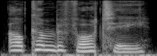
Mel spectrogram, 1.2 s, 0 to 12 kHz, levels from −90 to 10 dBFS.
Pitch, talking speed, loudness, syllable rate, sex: 215 Hz, 205 wpm, -18 LUFS, 5.8 syllables/s, female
